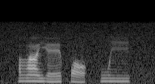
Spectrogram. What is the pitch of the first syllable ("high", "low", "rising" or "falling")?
high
